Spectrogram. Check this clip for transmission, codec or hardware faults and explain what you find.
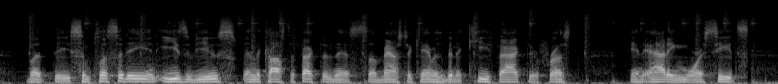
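No transmission, codec or hardware faults turn up in this clip.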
